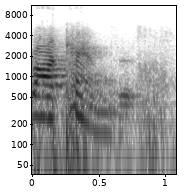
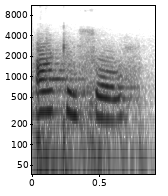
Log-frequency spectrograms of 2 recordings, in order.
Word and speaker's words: Arkansas: And now we come to the state of Arkansas. Well? Please, it is pronounced Arkansas. What's that? Please, it is pronounced Arkansas. I know because I used to live there.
